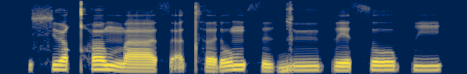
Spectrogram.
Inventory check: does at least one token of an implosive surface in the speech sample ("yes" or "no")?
no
